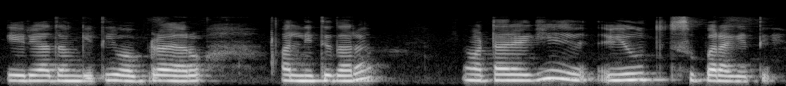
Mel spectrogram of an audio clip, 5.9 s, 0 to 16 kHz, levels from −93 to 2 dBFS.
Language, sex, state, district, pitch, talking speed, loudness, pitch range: Kannada, female, Karnataka, Belgaum, 235 Hz, 100 wpm, -15 LUFS, 225-250 Hz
